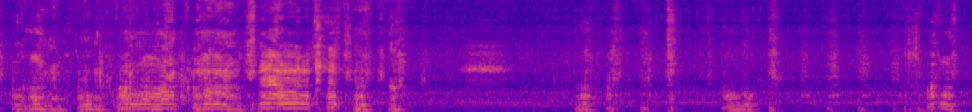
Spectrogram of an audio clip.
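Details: Female Labrador retriever playing with her owner indoors, making a run of low rumbling growls and grunting pants for about four seconds, then quieter breathy sounds with a person's voice.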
